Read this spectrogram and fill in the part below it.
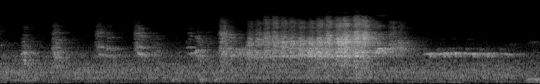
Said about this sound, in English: I can't remember what type of jay it is, but it sounds similar to the stellar jays you have around here.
